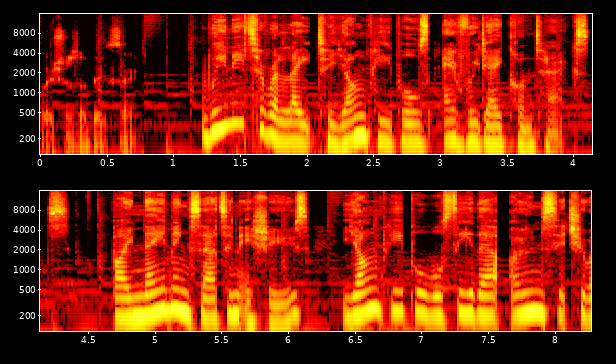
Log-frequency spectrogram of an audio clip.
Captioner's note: automated Narration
